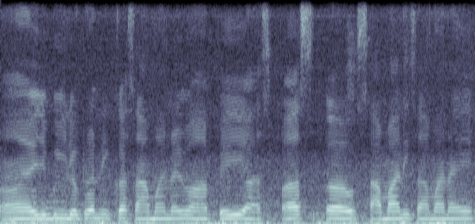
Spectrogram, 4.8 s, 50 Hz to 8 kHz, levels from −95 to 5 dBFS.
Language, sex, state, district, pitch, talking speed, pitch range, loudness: Hindi, male, Maharashtra, Gondia, 135 Hz, 165 wpm, 130-135 Hz, -16 LUFS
